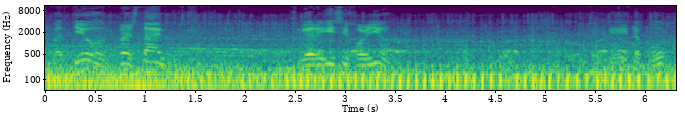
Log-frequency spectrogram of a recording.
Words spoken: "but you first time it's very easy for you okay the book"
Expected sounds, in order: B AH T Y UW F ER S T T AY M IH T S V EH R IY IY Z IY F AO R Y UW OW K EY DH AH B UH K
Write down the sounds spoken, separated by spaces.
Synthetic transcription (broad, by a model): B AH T Y UW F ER S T T AY M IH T S V EH R IY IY S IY F AO R Y UW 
